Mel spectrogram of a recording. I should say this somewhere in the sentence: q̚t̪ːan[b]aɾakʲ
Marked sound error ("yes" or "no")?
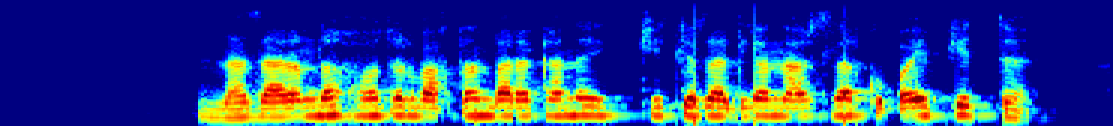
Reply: no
